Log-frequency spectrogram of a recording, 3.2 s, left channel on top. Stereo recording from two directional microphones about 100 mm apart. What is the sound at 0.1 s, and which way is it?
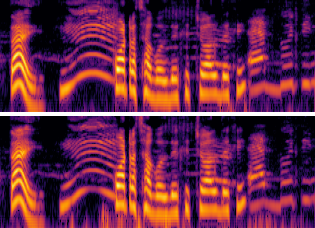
Speech, 5° right (ahead or behind).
